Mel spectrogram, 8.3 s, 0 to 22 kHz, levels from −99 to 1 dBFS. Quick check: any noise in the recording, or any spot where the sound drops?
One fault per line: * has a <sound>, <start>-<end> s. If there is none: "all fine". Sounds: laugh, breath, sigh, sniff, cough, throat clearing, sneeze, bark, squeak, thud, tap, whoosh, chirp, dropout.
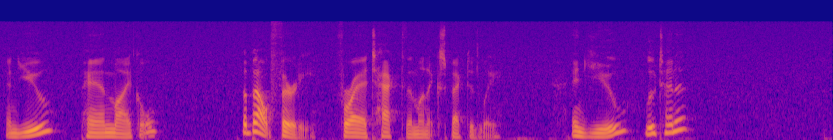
all fine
